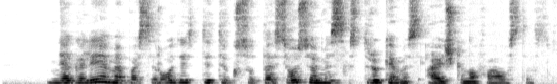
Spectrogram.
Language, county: Lithuanian, Panevėžys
